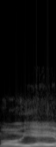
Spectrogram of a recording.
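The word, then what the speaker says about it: Oyez: in a little link to this website called oh yeah it's pronounced or spelled o-y-e-z but it's actually one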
